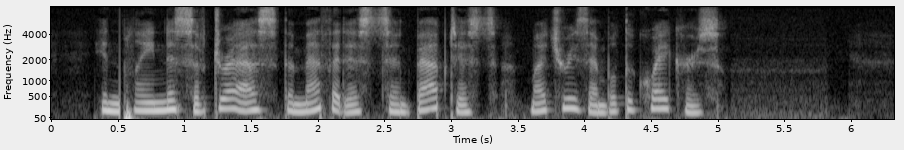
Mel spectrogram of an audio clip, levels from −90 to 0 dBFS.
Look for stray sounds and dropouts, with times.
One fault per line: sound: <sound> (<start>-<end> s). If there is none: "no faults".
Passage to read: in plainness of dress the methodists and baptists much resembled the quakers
no faults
